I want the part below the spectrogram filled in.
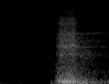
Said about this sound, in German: das ist ein Papier. Ja, das, ist sie hat gerade jetzt äh, wirklich. Das kannst du dir nicht vorstellen. sie hat sehr dramatisch das Blatt Papier umgedreht so, äh, und äh, mich, dabei angeguckt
